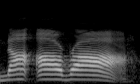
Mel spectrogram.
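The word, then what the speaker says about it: נערה: A maiden is spelled nun ayin resh hey, na'ara.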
